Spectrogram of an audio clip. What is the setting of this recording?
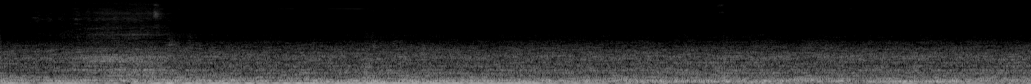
elevator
